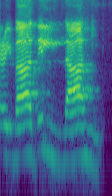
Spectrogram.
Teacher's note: پھر اللہ تبارک و تعالیٰ کے لام سے پہلے زیر ہے تو یہاں پر باریک پڑھیں گے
